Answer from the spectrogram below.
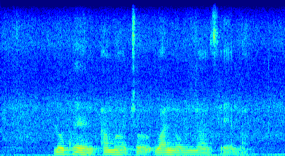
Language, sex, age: Xhosa, male, 26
